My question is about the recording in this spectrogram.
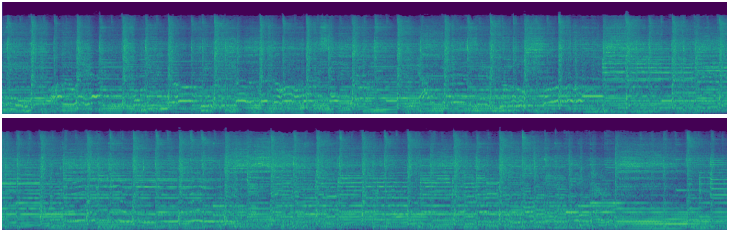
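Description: Live country-rock band playing: acoustic and electric guitars, bass guitar and drum kit, loud and continuous.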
